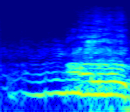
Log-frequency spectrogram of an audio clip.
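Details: Two grizzly bears in Yellowstone meet over a kill and growl, a deep rumbling roar that swells and grows rougher after the first second and carries on steadily to the end.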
